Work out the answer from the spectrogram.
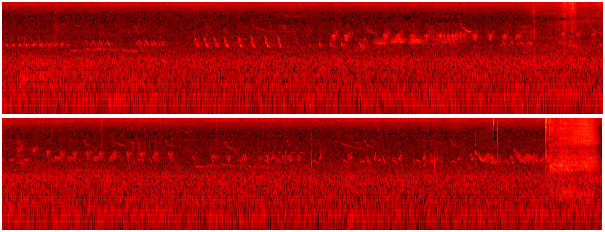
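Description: Songbirds chirping in quick runs of short repeated notes, the phrases changing every second or two, over steady low background noise. A brief rush of noise comes about a second before the end.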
